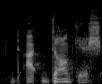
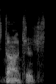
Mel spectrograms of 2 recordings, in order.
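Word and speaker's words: Dončić: I say Donkish. I know it's wrong. I know it's wrong. I know it's wrong. It's just how I've always said his name. I don't know why. Doncic. How do you say it? Doncic? I say Luka. I don't if I can't pronounce I don't know why I say Donk. I say Doncic like a freaking moron. Doncic. It's Doncic. There it is.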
